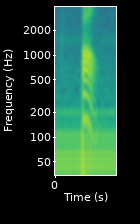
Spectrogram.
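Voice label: "bao", Chinese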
